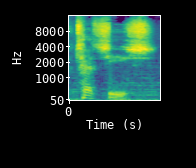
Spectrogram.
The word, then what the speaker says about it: Tethys: Tethys corresponds to the forms of Tetsis, and Tetsis or Tetsis conform to its ancient pronunciation. In the Old Greek language, the letter TH had a sibilant sound, and S was added to T, and sometimes TH represented Z.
